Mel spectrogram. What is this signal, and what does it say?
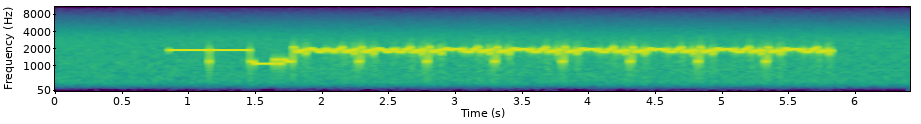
SSTV (slow-scan television), PD 120, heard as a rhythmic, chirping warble.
